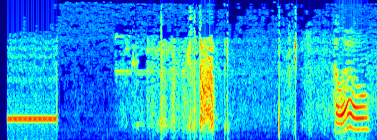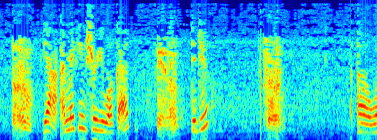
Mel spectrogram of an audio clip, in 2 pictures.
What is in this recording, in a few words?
hotel horny vacuuming; Hotel Calls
